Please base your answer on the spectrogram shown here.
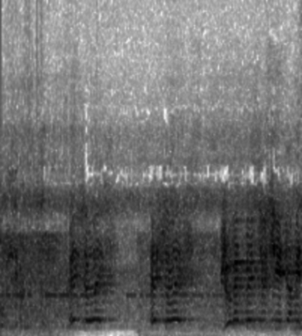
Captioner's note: morse Code sounds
